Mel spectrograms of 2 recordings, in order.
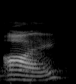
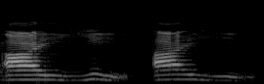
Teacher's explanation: we have a connecting sound or a linking sound, the y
